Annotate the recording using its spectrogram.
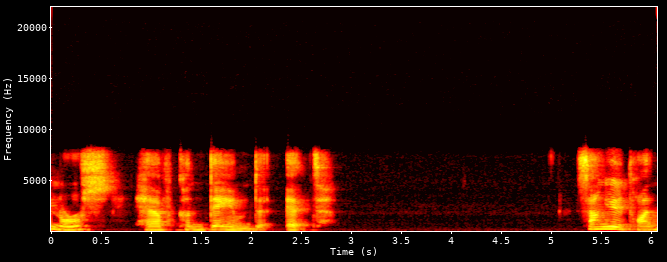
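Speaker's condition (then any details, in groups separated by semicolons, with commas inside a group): No condition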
